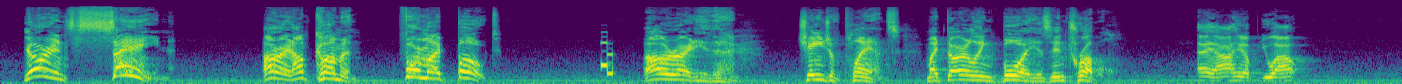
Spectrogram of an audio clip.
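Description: A man talks with animation on a phone call.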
